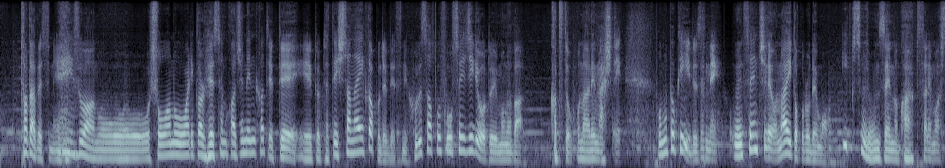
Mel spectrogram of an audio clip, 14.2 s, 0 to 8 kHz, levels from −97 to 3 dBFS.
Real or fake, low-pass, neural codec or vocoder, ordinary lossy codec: fake; none; codec, 16 kHz, 0.5 kbps, X-Codec, HuBERT features, trained on balanced general audio; none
